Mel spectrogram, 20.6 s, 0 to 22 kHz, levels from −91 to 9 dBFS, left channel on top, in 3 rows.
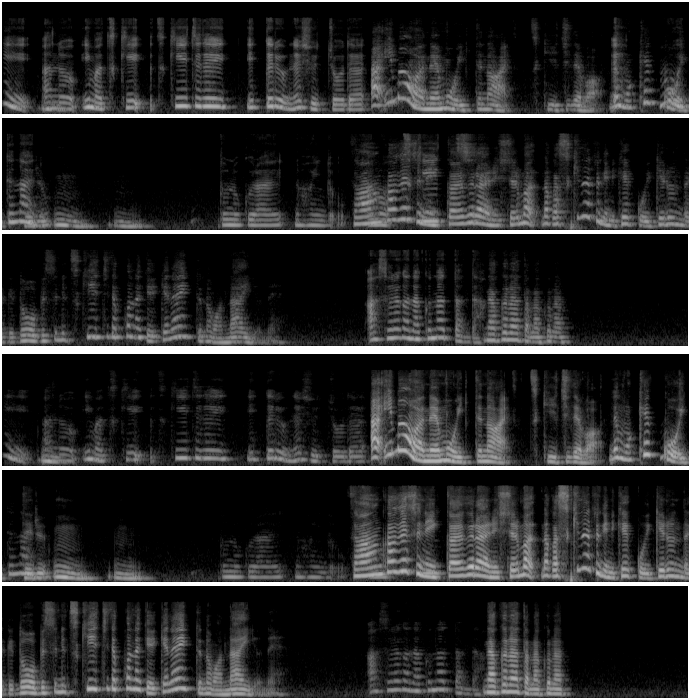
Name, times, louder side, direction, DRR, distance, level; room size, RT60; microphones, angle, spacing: voice 1, 0.0-3.7 6.1-6.3 6.6-7.4 9.0-10.2 10.5-10.8 11.1-11.3 11.6-11.7 17.4-18.6, left 6 dB, 65° left, 0.3 m, -37 dB
voice 2, 3.7-5.1 5.4-6.3 6.6-6.8 7.1-8.3 10.4-16.5 18.6-19.4, right 7 dB, 75° right, 0.3 m, -31 dB
4.6 x 2.7 x 2.4 m
head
